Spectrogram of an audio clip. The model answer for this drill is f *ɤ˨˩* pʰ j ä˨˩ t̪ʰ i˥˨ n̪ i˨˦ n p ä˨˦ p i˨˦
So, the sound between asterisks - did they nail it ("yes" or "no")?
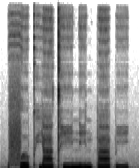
no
